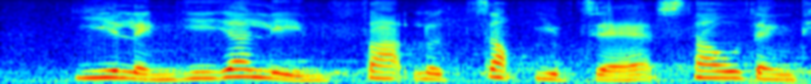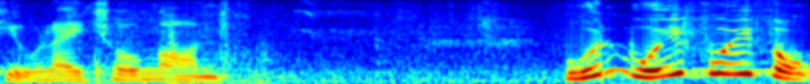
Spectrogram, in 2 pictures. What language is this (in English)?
Cantonese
